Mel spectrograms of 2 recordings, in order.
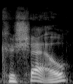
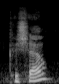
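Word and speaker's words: Cushelle: Then I was in Tesco two days ago and Cushell Cashelle, that's how you say it.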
